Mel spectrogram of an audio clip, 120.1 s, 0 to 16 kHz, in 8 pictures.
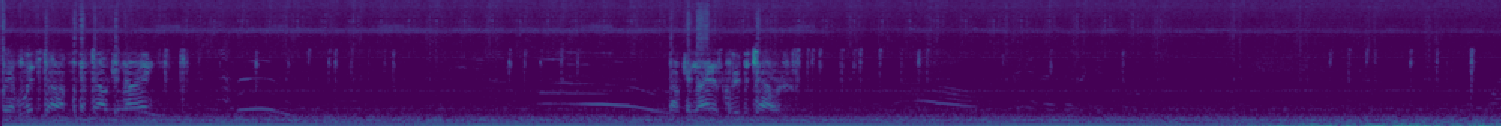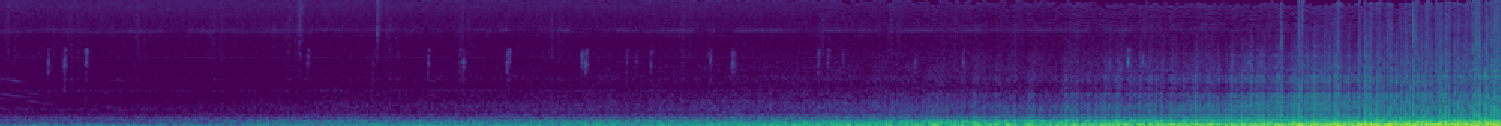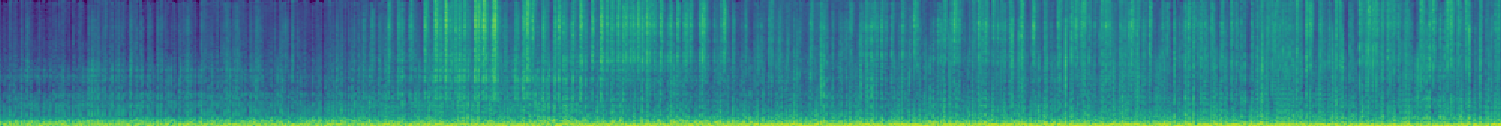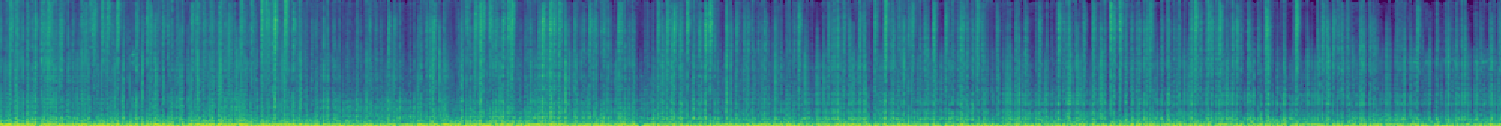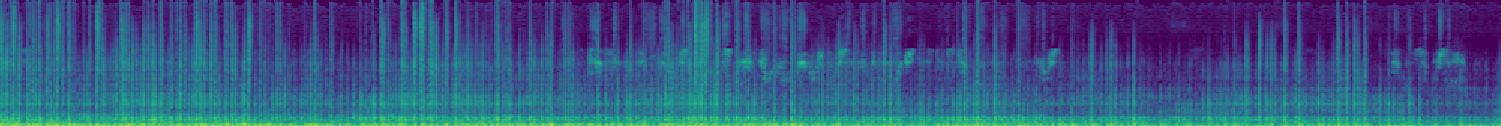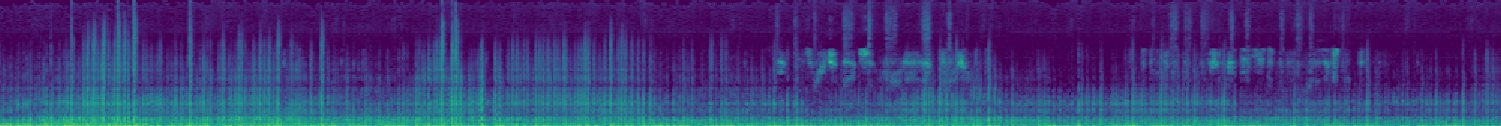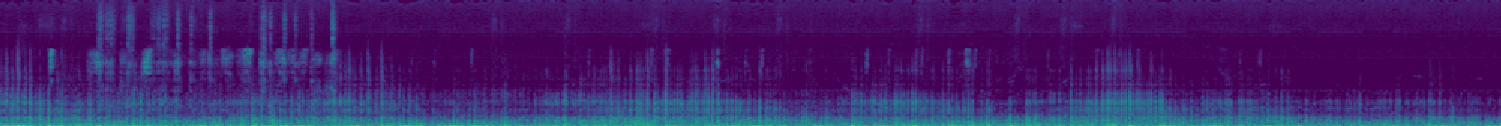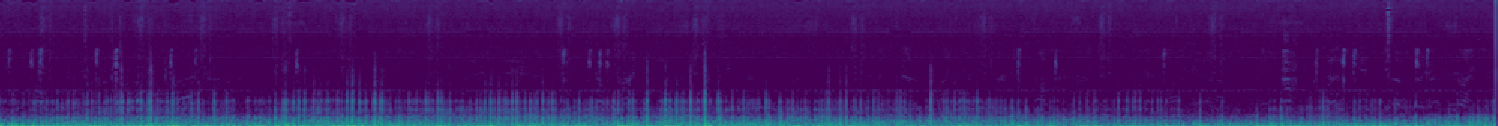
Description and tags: Space X -Falcon 9
Recorded live at Cape Canaveral AFB, Florida. 09/07/2014 1:00AM in the media viewing area. This is as close as you can get to a live launch approx. one mile.
The mic was placed on the front seat of the news truck in order to cut out any other outside noise. You are hearing the real sound of the powerful new Space X Falcon 9 rocket with over 1.3 million pounds of thrust at lift off. Even close to launch pad 40 it takes the full sound a few second to reach the mic.
This was the launch of AsiaSat6, a high speed communications satellite that will cover a large swath of Southeast Asia for broadcasters such as Thaicom.
engine, Falcon, 9, live, X, Spase, Adobe, power, field-recording, rocket, Merlin, Audition, usb, recorded, talking, shaking, rumble, tremendous, powerful, launch, Space4, earth, announcer, mic, engines, yeti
